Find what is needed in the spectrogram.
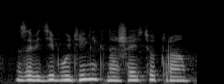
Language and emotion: Russian, neutral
